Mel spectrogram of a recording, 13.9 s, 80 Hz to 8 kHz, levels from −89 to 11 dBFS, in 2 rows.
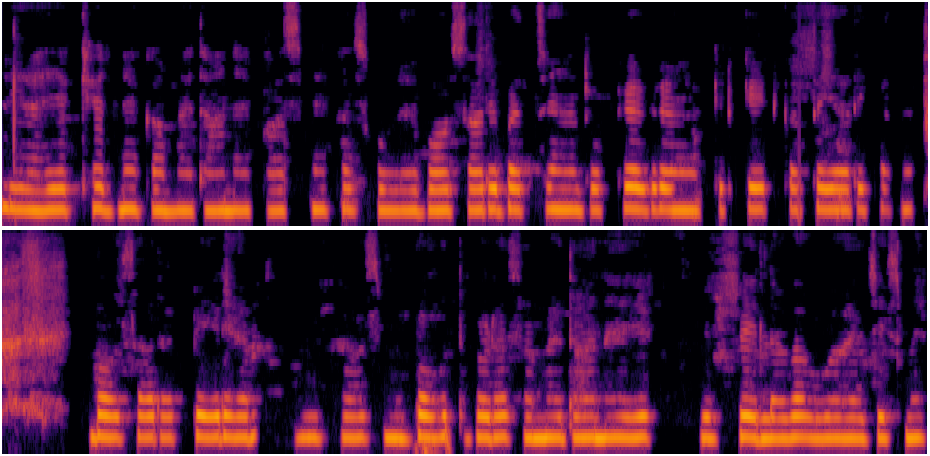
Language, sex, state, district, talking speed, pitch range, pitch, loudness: Hindi, female, Bihar, Gaya, 175 wpm, 235-245 Hz, 240 Hz, -20 LUFS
